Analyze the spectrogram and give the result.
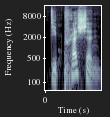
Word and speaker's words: depression: 首先第一个重点呢是第一个字 depression，就是忧郁这个字。这边要注意的是开头的 e，我们可以念成长母音一的声音 depression，或者是你也可以念成轻音 depression，两种声音都是可以的。那注意到后面的 ss，我们会念成 sh 的声音，就是 sh 的声音，所以是 depression， depression。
